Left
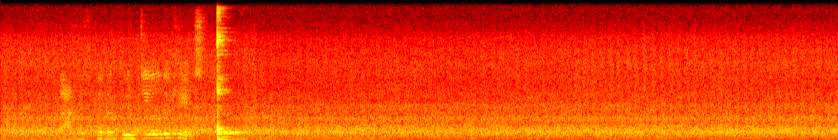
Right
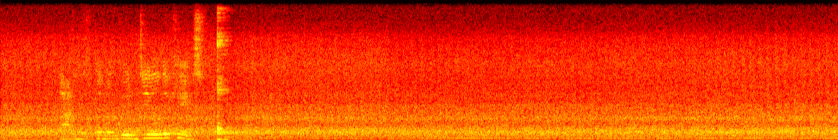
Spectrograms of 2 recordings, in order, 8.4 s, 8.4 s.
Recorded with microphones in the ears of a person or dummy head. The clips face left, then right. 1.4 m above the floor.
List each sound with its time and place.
0.6 s a woman speaking: 75° right (ahead or behind), 3.5 m
2.2 s a clunk: 65° left (ahead or behind), 0.7 m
